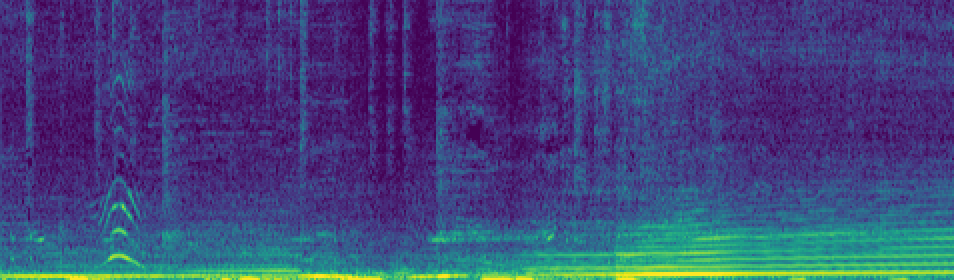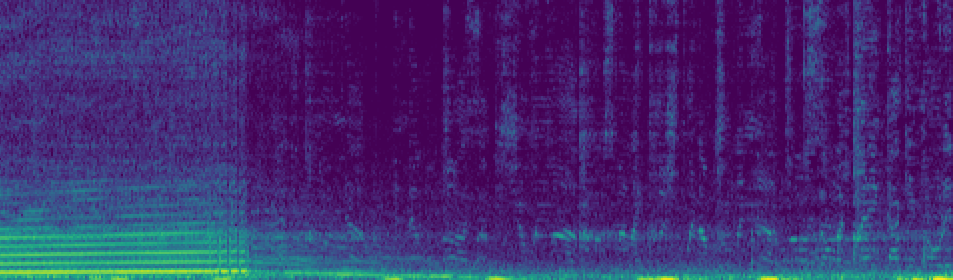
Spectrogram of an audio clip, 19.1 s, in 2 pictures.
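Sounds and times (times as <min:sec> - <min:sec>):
car engine revving under load: 0:00.0 - 0:14.6.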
